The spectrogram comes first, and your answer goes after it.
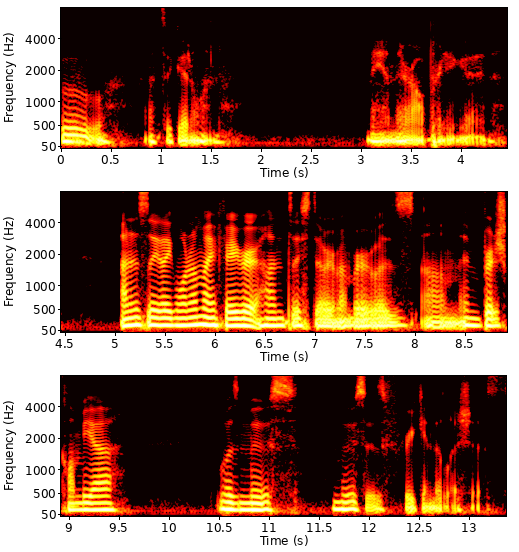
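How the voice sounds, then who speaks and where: With a New York accent, a woman speaks at a fairly slow pace in a very deep, low, dark and mellow voice, with fairly even intonation and long, frequent pauses. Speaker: big game hunter. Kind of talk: casual interview chat.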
